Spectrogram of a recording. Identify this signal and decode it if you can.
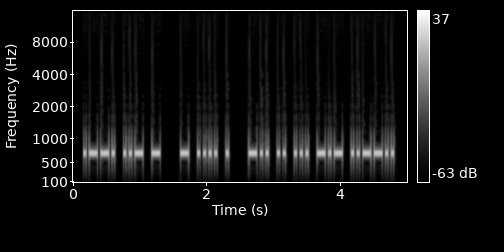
Morse code, heard as a keyed tone, about 28 wpm, 690 Hz. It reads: PUT THE DISK?
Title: Sentences from Top 1000 Words - Review Part 6 - 28wpm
